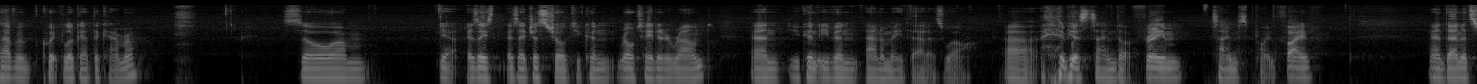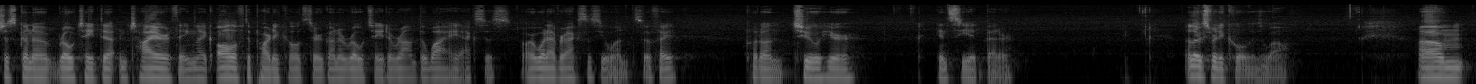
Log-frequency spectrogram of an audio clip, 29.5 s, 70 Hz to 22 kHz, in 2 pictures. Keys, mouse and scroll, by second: 0.3 middle click, 0.7 click, 3.7-4.9 drag, 5.6-7.8 drag, 8.2-9.9 drag, 26.8 ctrl+z, 27.3 ctrl+click, 28.5 ctrl+click.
